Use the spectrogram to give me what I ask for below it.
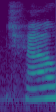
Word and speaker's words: chao: But again, chow is, pronounced different than chaos. Chaos is a totally different word.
